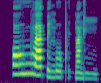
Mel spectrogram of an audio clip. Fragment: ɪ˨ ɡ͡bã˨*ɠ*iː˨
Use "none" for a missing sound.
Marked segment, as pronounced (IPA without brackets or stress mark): ɡ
